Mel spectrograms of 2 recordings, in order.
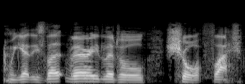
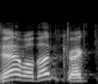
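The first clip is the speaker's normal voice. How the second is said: smug approval; 10 semitones higher, 4 dB louder than usual. Retold or imitated. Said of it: "laughs at it and goes".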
